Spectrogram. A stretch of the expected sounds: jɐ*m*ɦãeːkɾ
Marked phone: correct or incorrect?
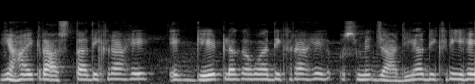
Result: incorrect: none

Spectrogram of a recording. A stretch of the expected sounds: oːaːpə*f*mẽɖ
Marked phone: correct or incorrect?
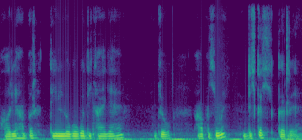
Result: incorrect: s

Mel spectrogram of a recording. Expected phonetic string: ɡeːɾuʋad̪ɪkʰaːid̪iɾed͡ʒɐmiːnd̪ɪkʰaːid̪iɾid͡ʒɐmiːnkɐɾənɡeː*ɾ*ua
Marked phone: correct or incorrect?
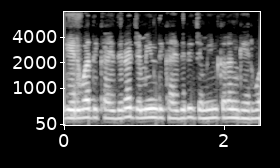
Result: correct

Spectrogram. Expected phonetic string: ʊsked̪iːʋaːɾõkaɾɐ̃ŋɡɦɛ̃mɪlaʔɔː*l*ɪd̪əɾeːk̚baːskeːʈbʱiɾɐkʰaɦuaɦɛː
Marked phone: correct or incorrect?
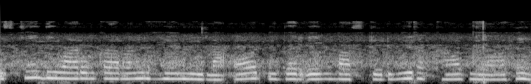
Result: incorrect: ɾ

